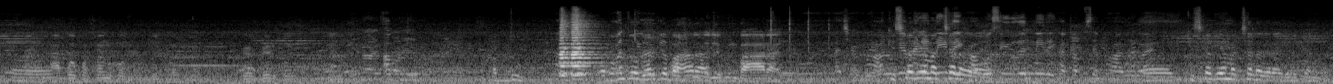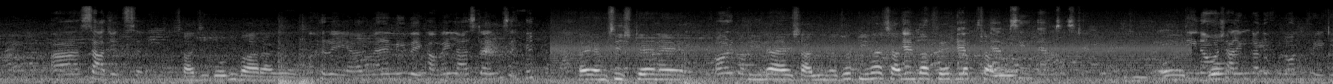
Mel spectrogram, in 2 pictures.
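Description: From 18.83 to 25.24 s there's a mains buzz, raspy and steady, sitting not far under the main sound. Something like a dimmer or an unshielded lead is letting 60 Hz switching spikes through, so harmonics climb well into the kilohertz range.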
